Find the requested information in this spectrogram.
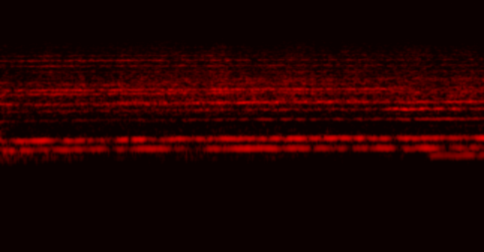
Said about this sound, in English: The train whistles again.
